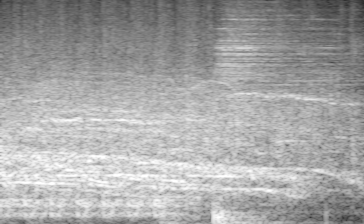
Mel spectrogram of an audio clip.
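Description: A large audience applauds and cheers loudly, a dense, continuous wash of clapping and shouts that stays steady before easing off slightly at the end.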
